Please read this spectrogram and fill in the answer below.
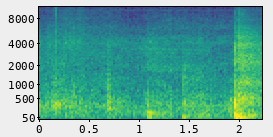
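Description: Bodies moving on a grappling mat: soft thumps of hands, feet and backs against the mat, with the rustle of gi cloth. A louder thump comes near the end.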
